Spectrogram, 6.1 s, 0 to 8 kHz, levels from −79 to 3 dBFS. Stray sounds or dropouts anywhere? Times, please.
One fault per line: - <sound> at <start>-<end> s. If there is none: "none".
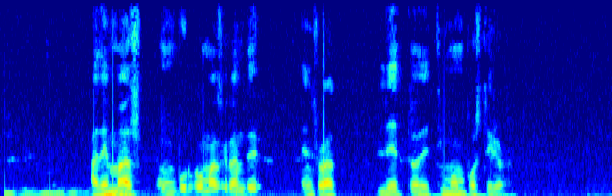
none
